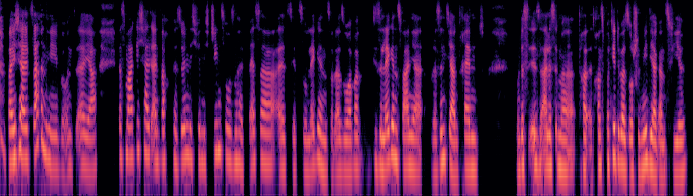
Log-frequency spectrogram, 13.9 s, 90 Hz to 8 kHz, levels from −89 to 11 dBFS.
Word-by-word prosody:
weil 200 Hz, 0 st, +7 dB
ich 210 Hz, -, +2 dB
halt 210 Hz, -1 st, +6 dB
Sachen 270 Hz, +4 st, +3 dB
hebe 175 Hz, -6 st, -4 dB
und, 175 Hz, +1 st, -12 dB
äh, 185 Hz, -, -2 dB
ja, 165 Hz, 0 st, -2 dB, 0.4 s
das 220 Hz, -1 st, -8 dB
mag 215 Hz, -1 st, +2 dB
ich 245 Hz, 0 st, -8 dB
halt 225 Hz, -1 st, +3 dB
einfach. 200 Hz, 0 st, -2 dB
Persönlich 210 Hz, +3 st, -3 dB
finde 195 Hz, -2 st, -4 dB
ich 185 Hz, -, -14 dB
Jeanshosen 220 Hz, -5 st, -3 dB
halt 175 Hz, -3 st, -5 dB
besser 195 Hz, -1 st, -2 dB
als 170 Hz, 0 st, -4 dB
jetzt 160 Hz, -1 st, -13 dB
so 165 Hz, -, -9 dB
Leggins 165 Hz, -1 st, -1 dB
oder -, -, -3 dB
so. 160 Hz, 0 st, -1 dB
Aber, 170 Hz, +2 st, -1 dB, 0.3 s
diese 180 Hz, -2 st, -1 dB
Leggins 195 Hz, +3 st, +5 dB
waren 175 Hz, -1 st, +2 dB
ja, 170 Hz, -, 0 dB, 0.2 s
oder 160 Hz, 0 st, -8 dB
sind 195 Hz, +5 st, 0 dB
ja -, -, +6 dB
‘n 150 Hz, -, -2 dB
Trend 170 Hz, -1 st, -1 dB, 0.6 s
und 165 Hz, +2 st, -4 dB
das 180 Hz, -, -1 dB
ist 180 Hz, +1 st, 0 dB
alles 180 Hz, -4 st, +2 dB
immer 165 Hz, -2 st, 0 dB
tra 175 Hz, -2 st, +2 dB
transportiert 190 Hz, +3 st, +1 dB
über 180 Hz, -3 st, +6 dB
Social 160 Hz, 0 st, -1 dB
Media 180 Hz, -3 st, +5 dB
ganz 145 Hz, +3 st, -3 dB
viel. 155 Hz, +2 st, -1 dB
180 Hz, 205 wpm, -23 LUFS, 165-205 Hz, 0.6 s, weil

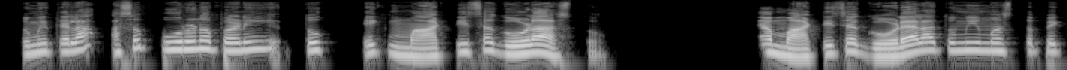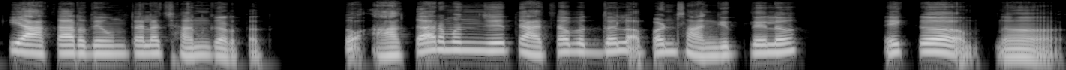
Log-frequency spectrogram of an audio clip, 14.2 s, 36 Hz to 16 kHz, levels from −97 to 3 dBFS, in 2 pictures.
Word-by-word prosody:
तुम्ही 170 Hz, +5 st, 0 dB
त्याला 195 Hz, +5 st, +2 dB, 0.2 s
असं 175 Hz, +9 st, -2 dB
पूर्णपणे 220 Hz, -1 st, +2 dB, 0.3 s
तो 200 Hz, +1 st, +2 dB, 0.3 s
एक 165 Hz, -1 st, -5 dB
मातीचा 130 Hz, +9 st, 0 dB
गोळा 155 Hz, +3 st, +6 dB
असतो 120 Hz, -, -8 dB, 1.0 s
त्या 175 Hz, -, +2 dB
मातीच्या 150 Hz, +6 st, +2 dB
गोळ्याला 135 Hz, +11 st, +4 dB
तुम्ही 200 Hz, +1 st, 0 dB
मस्तपैकी 190 Hz, 0 st, -4 dB
आकार 160 Hz, -1 st, +4 dB
देऊन 155 Hz, 0 st, -1 dB
त्याला 155 Hz, 0 st, 0 dB
छान 135 Hz, +1 st, -2 dB
करतात. 125 Hz, -4 st, -5 dB, 0.6 s
तो -, -, -4 dB, 0.2 s
आकार 180 Hz, +11 st, +2 dB
म्हणजे 200 Hz, -2 st, 0 dB
त्याच्याबद्दल 180 Hz, +4 st, -1 dB
आपण 175 Hz, -2 st, -2 dB
सांगितलेलं 160 Hz, +3 st, -1 dB, 0.7 s
एक 180 Hz, +1 st, -7 dB
अ, 185 Hz, -, +5 dB, 0.5 s
अ, 115 Hz, -2 st, -1 dB
170 Hz, 120 wpm, -24 LUFS, 145-190 Hz, 1.0 s, गोळा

